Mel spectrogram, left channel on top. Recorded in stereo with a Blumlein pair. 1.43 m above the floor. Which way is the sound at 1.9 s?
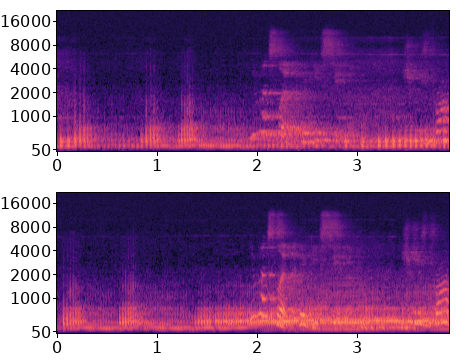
55° right.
